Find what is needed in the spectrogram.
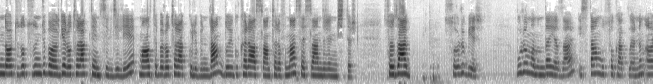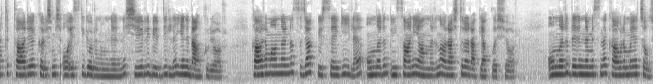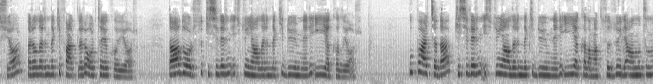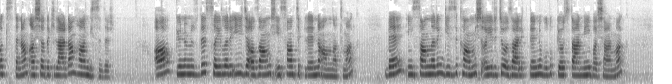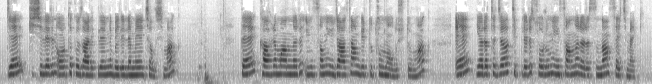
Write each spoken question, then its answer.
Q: Bu parçada kişilerin iç dünyalarındaki düğümleri iyi yakalamak sözüyle anlatılmak istenen aşağıdakilerden hangisidir?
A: Doğru cevap B.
